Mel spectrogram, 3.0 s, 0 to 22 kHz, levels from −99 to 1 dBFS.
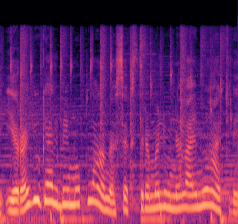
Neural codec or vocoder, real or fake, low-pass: none; real; 14.4 kHz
